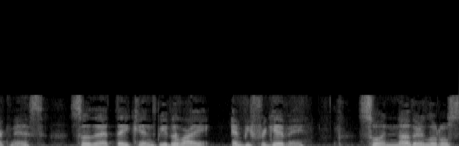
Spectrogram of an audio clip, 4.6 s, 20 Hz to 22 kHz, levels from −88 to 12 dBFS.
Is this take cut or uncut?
cut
